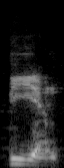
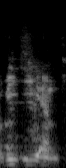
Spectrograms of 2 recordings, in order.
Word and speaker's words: Vim: Yeah, that's what I said. What did I say? VEM. VIM? No, VEM. Like Emily. VEM. It's all good. I've been saying it wrong.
